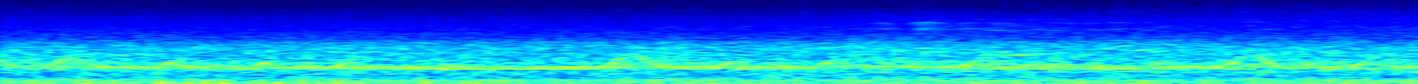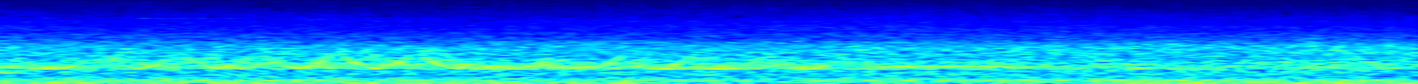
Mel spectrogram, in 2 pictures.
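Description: Heavy city street traffic with a low, constant rumble of engines, and a steady high tone laid over it that fades out near the end.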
